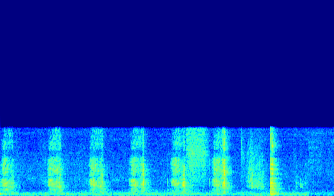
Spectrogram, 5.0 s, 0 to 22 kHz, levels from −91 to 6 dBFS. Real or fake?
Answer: real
